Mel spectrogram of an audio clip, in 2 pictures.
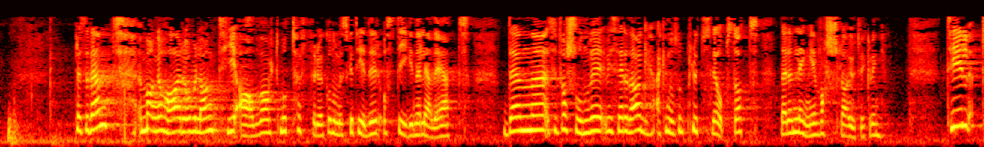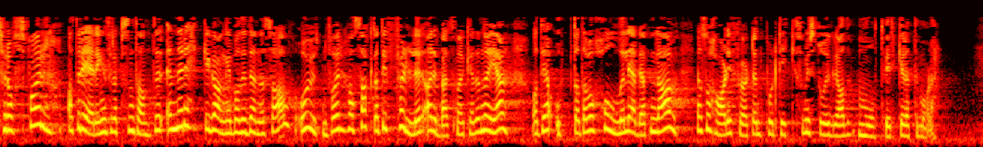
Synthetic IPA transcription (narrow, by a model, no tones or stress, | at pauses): pʰɾɛsɪd̪ɛnt̪mɑŋːəɦɑɾoːʋəɭɑŋːt̪ʰiːʔɑːd̪ʋɑːʈmʊt̪ʰːœfəɾəœkʊnuːmɪskət̪ʰiːd̪əɾɔst̪iːɡənəleːd̪ɪheːt̪ | d̪ɛnsɪt̪ʉʋɑʂuːnn̩ʋɪʋɪseːɾɪd̪ɑːɡæ̰ɾɪkːənuːəsɔmpʰlʉt̪səlɪæɾɔpst̪ɔt̪ːd̪̥ɛæɾɛnlɛŋːəʋɑʂɭəʉːt̪ʋɪklɪŋ | t̪ʰɪlt̪ʰɾɔsfɔɾʔɑt̪ɾɛjeːɾɪŋənsɾɛpɾə̥sn̩t̪ʰɑnt̪əɾɛnɾɛkːəɡɑŋːəɾboːd̪əɪd̪ɛnːəsɑːlɔ̰ʉːt̪n̩fɔɾhɑsɑk̚t̪ɑt̪̚d̪ɪfœlːəɾɑ̰ɾbæɪd̪smɑɾkəd̪ənœʏəɔɑt̪̚d̪ɪæɾʔɔpt̪ʰɑt̪ːɑʋɔhɔlːəleːd̪ɪheːt̪n̩lɑːʋjɑːsɔɦɑɖɪføːʈɛnpʰʊlɪt̪ʰɪkːsɔmɪst̪uːɾɡɾɑːd̪muːt̪ʰʋɪɾkəɖɛt̪ːəmo̰ːlə̰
